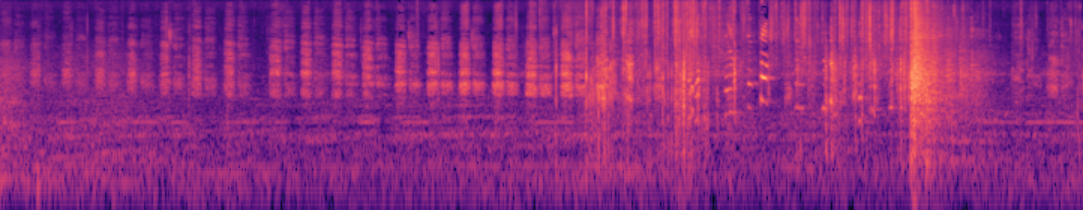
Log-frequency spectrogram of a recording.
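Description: English bulldog panting in a quick, even rhythm. In the second half louder, irregular sounds break in, the loudest a brief burst about twelve seconds in.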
